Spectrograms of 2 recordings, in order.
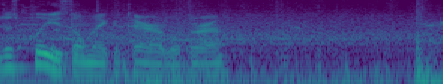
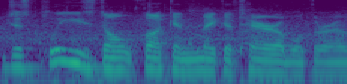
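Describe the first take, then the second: First: Quiet plea. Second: Said in the usual way. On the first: Real, not acted. Repeats the plea under breath.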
